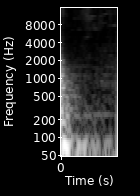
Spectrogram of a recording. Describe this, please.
Sound effects > Other mechanisms, engines, machines
metal shop foley -009
bam, bang, boom, bop, crackle, foley, fx, knock, little, metal, oneshot, perc, percussion, pop, rustle, sfx, shop, sound, strike, thud, tink, tools, wood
